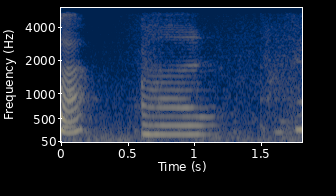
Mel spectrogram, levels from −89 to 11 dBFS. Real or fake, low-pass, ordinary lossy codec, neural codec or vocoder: fake; 5.4 kHz; none; codec, 16 kHz, 1 kbps, X-Codec, HuBERT features, trained on balanced general audio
